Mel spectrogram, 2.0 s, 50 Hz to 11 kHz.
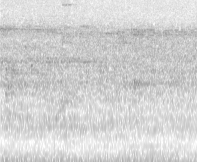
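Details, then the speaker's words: Mopar 318 LA V8 that sat 10 years, running on an engine stand, 50 psi oil pressure at idle, charging about 13 volts, not yet at operating temperature: deep, steady, unbroken rumble with no knocking or ticking; normal idle. "that's a 318 La motor that's been sitting for 10 years running on the engine stand right that's right abely that's cool that's super cool look at that 50 lbs of oil pressure at idle charging 13 13 and 1 12 volts"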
